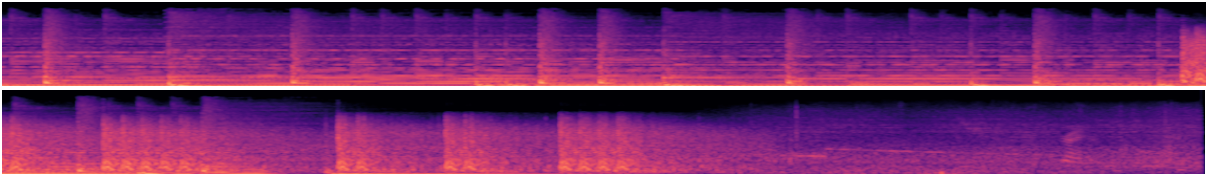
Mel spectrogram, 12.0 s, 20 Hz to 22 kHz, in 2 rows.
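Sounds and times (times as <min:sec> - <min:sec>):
music: 0:00.0 - 0:08.2
gunshots with ringing tail: 0:05.9 - 0:09.9.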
